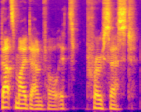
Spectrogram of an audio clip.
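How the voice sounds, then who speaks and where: A man chatting casually as a podcast guest, animated and playfully dramatic in the way he talks. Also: mid-range voice, measured pace. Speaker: podcast guest, writer and audio drama producer. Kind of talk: casual chat.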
